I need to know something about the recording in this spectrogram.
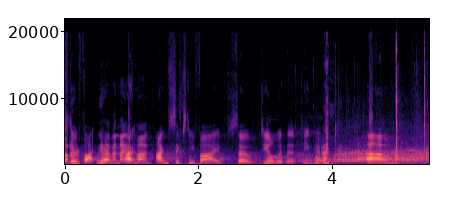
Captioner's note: cheers and Applause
